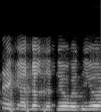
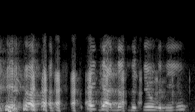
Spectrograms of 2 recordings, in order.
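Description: First: High mock threat; movie tough-guy line. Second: High, slow mock threat; movie tough-guy line. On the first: The line he wished he'd used on the husband, mock menace. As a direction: deliver it like a cool hitman. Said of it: "use that line". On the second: Samuel Jackson telling off the diner manager, slow. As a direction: stretch it like a cool hitman. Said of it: "he's like".

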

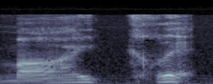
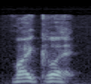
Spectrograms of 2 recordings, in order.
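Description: First: "My clit" low, each word set apart; low, deliberate "My ... clit"; split into two words. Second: "Mike Litt" run together quickly; said faster. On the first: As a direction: spell out the joke, pausing between "My" and "clit". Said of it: "You don't see it, that it's a joke?". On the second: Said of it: "Say it faster". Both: Acted.

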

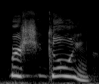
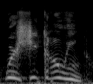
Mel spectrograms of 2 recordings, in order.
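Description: First: "Where's" pushed much higher and a little louder; "Where's" pitched way up in rising panic; more frantic. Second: "where's" asked high and alarmed; worried. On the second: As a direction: start high on "where's", then fall. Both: Acted. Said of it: "Ryan said".

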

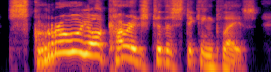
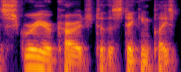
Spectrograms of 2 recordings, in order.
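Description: First: Loud, high, slow mock-Shakespearean boom; hammy old actor. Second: Said in the usual way. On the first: Old actor blurting a Shakespeare line, grand hammy boom. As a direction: declaim it grandly like a desperate ham. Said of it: "He goes". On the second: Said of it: "the audience burst out laughing when he said".

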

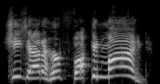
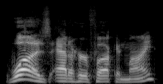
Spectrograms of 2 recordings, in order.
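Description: First: Said in the usual way. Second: "Was" pushed forward as the fix; quick self-correction, "Was" stressed and lower; correcting to past tense. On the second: Real, not acted. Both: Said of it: "Sorry, I got the wrong tense there".

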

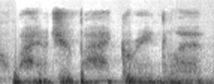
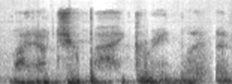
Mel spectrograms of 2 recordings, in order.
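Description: First: Breathy secret whisper in the ear. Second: Whispered again, lower. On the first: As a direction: whisper it like a scheming adviser. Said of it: "they just whisper in his ear". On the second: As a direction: slip it into his ear in a hush. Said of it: "another general would leave". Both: Retold or imitated.

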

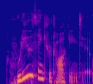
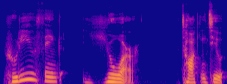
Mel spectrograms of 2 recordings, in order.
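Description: First: Higher-pitched, contained indignation; retold pissed-off challenge. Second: Broken up with pauses, leaning on YOU'RE; retold mocking comeback. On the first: Woman whipping round at the rude friend, indignant challenge. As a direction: challenge him without raising the volume. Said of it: "now I'm pissed off". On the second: Hammered friend coming back at her, scornful echo. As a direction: throw the challenge back, word by word. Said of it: "he comes back and is like".

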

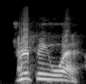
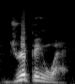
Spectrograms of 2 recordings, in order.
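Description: First: "dripping wet" pushed higher and louder; escalating "dripping wet"; emphatic repeat. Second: Said in the usual way. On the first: Real, not acted. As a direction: hammer "dripping wet" home.

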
